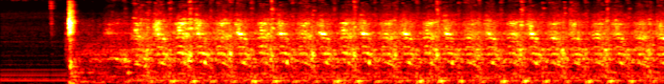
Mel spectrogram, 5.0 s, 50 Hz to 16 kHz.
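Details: Ford ST170 engine in a Mk1 Escort on an ME221 ECU with base map, throttle position sensor unplugged, fuel pump running; steady uneven chug about 1.5 beats a second, cranks but won't start; owner suspects cam/crank sensor synchronisation.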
